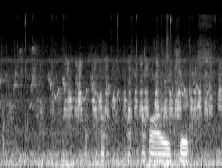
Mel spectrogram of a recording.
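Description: Ducks on the water give a couple of short, nasal quacks near the end over a noisy outdoor background, while a person speaks softly throughout.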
